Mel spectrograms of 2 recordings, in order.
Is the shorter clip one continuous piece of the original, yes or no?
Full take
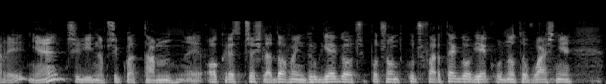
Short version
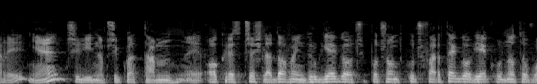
yes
